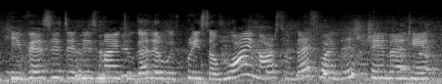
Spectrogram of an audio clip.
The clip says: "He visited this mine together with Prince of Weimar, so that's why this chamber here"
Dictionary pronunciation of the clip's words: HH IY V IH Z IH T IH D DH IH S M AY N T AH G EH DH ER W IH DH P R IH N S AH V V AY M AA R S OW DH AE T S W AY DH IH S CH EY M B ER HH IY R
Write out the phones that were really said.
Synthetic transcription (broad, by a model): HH IY V IH Z IH T IH D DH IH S M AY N T AH G EH DH ER W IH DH P R IH N S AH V W AY M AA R S OW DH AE T S W AY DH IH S CH EY M B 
